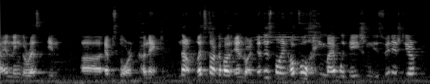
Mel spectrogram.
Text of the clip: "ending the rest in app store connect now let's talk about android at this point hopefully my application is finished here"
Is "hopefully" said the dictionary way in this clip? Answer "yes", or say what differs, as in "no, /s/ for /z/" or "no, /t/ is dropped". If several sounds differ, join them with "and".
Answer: no, /p/ is dropped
